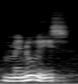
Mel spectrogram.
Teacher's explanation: Sebagai contoh dalam pembentukan kata menulis fonem t pada kata dasar tulis mengalami peluluhan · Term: peluluhan fonem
